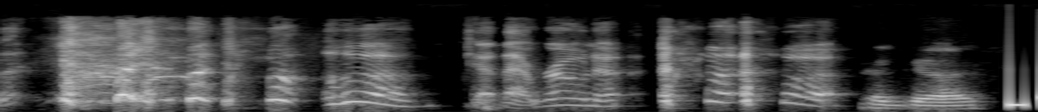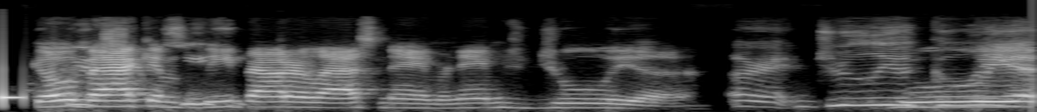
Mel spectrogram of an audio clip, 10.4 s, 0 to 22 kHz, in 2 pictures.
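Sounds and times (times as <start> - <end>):
rough forceful coughs: 0.0 - 1.7
speech: 1.9 - 10.3.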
